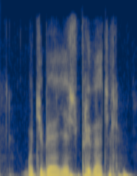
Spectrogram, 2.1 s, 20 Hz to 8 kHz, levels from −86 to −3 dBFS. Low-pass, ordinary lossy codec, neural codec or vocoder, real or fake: 7.2 kHz; AAC, 32 kbps; vocoder, 22.05 kHz, 80 mel bands, Vocos; fake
